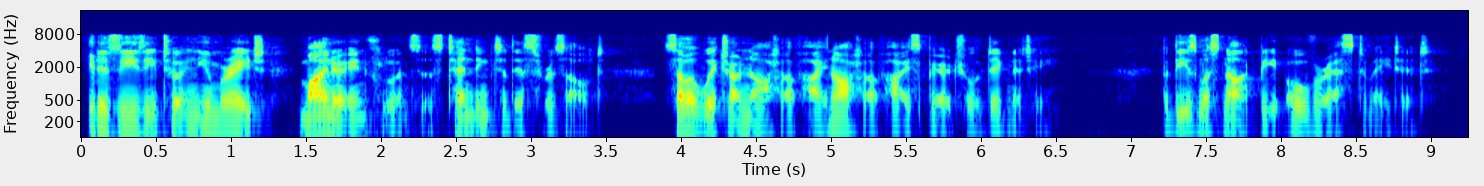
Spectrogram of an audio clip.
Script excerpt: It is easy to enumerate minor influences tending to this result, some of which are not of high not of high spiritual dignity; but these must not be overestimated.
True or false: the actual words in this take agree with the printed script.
true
